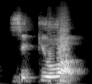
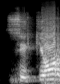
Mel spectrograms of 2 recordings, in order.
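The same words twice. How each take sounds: First: "सिक्योर" as si-kyu-uh, silent r; correct pronunciation. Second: "सिक्योर" as si-kyor with full r; wrong pronunciation. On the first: Teacher shows students how to read it, pronounced correctly. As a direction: say "सिक्योर" ending in uh, no r. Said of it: "इसका उच्चारण जब आप लेते हैं". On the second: Teacher rejects the usual reading, mispronounced. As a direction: say "सिक्योर", sounding the final r. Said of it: "सिक्योर नहीं होता है". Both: Shown as a demonstration.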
